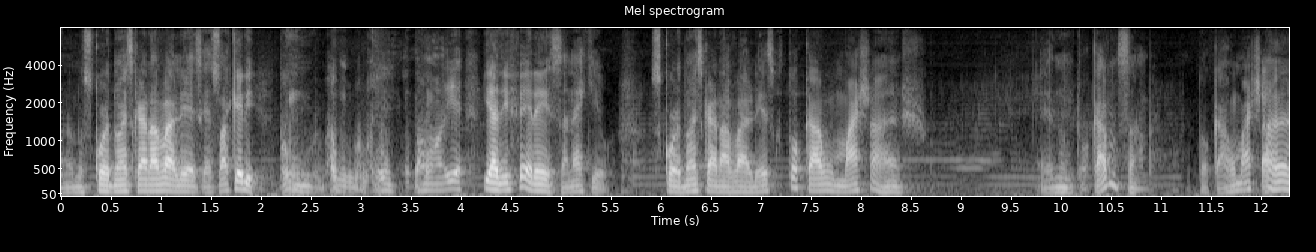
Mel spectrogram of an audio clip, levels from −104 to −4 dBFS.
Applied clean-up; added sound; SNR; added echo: neural separator model SepFormer DNS4.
